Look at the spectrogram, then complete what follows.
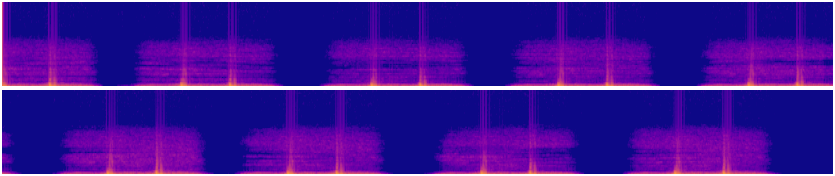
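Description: A slow heartbeat sound: a double thump, lub-dub, repeating evenly about every two seconds, about nine beats, stopping just before the end.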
